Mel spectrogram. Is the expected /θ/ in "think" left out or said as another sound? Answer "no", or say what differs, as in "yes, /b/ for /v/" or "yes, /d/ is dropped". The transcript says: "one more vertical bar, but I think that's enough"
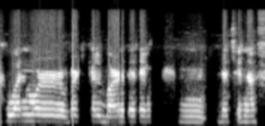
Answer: yes, /t/ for /θ/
